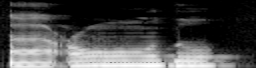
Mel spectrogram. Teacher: Zal dibaca tipis, tidak seperti dha. · Hamzah dan ain ini makhrajnya sama-sama berada di tenggorokan. Yang membedakan, hamzah berada di tenggorokan dalam, sedangkan ain berada di tenggorokan tengah. Dan ain suaranya sedikit tertahan.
